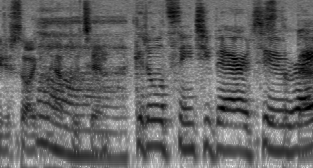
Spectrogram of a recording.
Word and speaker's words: poutine: way I pronounce poutine, because it's pronounced poutine, not poutine.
